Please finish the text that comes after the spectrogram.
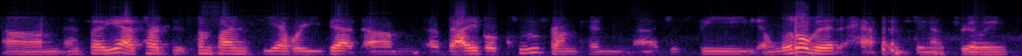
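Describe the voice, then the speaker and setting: A woman linguist answering interview questions in a measured, thoughtful way. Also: low voice, husky. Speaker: linguist guest. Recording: dull lo-fi sound.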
